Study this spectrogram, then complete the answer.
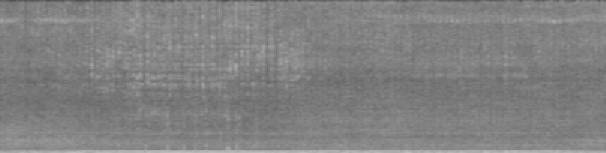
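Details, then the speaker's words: Classic Mini Clubman campervan, first run after blowing into the tank to push fuel up to the pump: idle wavers and lumps unevenly but is mechanically sound, with no taps or bangs; cause of the lumpiness is unknown. "it's running a bit lumpy but it sounds sweet mechanically there's no taps or bangs or anything no it sounds nice"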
